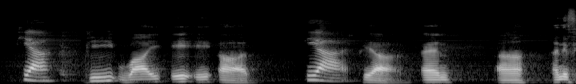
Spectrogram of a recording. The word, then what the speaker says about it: प्यार: Pyar. Pyar.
